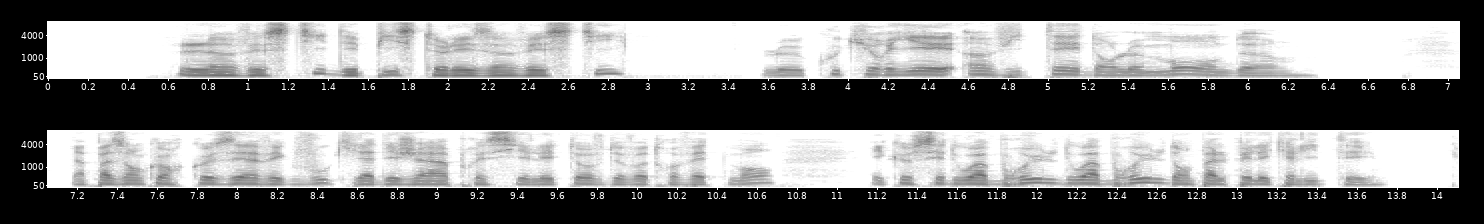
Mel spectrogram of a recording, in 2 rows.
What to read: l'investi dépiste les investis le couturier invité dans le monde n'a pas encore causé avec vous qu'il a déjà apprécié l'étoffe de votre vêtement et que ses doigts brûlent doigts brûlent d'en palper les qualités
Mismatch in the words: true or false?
false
